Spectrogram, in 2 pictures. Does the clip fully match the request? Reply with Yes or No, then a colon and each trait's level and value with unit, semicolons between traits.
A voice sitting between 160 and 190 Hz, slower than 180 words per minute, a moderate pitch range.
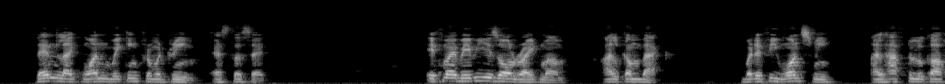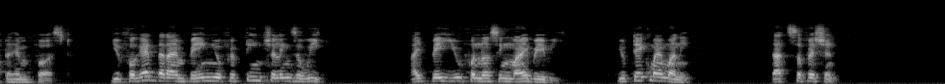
No: low, 135 Hz; average, 170 wpm; average, 4.2 semitones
